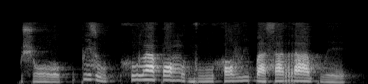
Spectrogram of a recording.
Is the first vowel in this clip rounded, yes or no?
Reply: yes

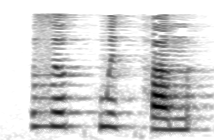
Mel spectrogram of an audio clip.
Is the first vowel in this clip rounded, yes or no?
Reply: no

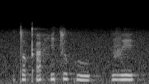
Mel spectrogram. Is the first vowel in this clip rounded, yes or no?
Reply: yes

